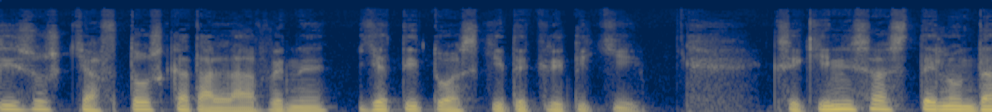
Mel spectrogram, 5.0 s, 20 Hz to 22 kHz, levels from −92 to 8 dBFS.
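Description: Just after "ίσω κι αυτό", from 1.25 to 1.39 s, there is a lost packet rebuilt from error correction. About 80 ms of audio, which fits four 20 ms frames, never arrived. The decoder played the low-bitrate copy carried in the following packets, so there is no gap. The speech just turns grainy and hissy until "γιατί του ασκείται" begins. On a spectrogram the harmonics in that stretch look blurred and speckled with noise. The waveform stays continuous but looks coarser.

The same fault returns for a single frame at 2.79 to 2.81 s, a roughly 20 ms rough patch. After "γιατί του ασκείται", from 2.83 to 2.88 s, comes a short concealed packet loss. About 20 ms was missing, and the receiver spent about 23 ms extending the preceding sound before blending back. It is heard as a quick smear or wobble.

Immediately afterwards, 2.88 to 2.94 s, a further 40 ms is rebuilt from error correction. It has the same noisy, roughened texture and the same speckled spectrogram patch.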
